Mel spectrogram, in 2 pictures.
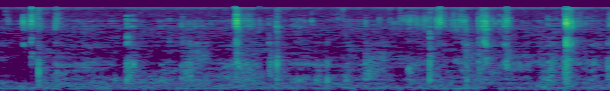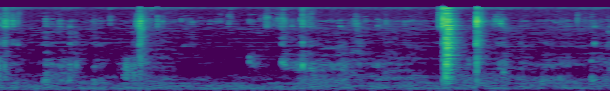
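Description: A person chewing barbecue rib tips, with irregular short clicks throughout and two louder clicks near the end.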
